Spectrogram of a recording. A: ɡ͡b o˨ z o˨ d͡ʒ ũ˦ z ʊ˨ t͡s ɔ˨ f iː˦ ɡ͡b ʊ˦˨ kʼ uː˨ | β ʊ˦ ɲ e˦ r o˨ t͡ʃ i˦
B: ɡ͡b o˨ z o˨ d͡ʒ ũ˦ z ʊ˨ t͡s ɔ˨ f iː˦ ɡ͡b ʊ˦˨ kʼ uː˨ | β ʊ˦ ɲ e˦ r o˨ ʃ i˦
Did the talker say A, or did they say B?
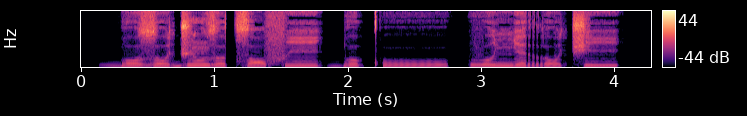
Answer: A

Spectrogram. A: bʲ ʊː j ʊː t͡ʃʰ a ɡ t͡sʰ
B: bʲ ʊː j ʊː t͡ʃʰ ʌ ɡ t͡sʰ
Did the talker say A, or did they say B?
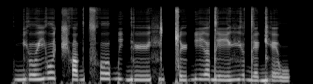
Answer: B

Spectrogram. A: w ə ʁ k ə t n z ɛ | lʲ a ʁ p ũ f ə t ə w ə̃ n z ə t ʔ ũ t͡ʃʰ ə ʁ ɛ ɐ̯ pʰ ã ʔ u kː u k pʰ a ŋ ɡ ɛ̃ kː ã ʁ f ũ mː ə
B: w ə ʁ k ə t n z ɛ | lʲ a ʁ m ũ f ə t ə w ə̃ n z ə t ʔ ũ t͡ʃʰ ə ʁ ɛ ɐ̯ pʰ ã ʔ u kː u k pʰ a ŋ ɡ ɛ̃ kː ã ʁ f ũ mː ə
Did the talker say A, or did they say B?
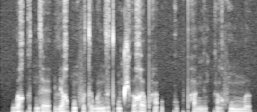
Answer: A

